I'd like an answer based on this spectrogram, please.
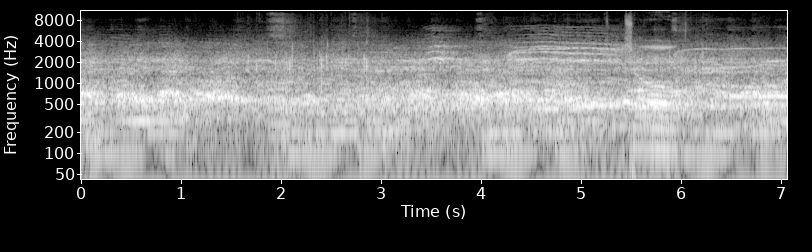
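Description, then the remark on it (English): A large baseball stadium crowd chants "let's play baseball" together during a game delay of over 10 minutes, a steady, loud roar of massed voices that stays constant for the whole stretch, with occasional whistles and higher shouts cutting through. “The crowd is chanting, let's play baseball.”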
